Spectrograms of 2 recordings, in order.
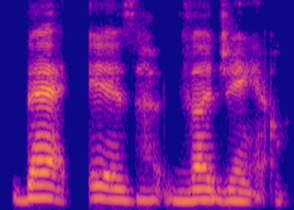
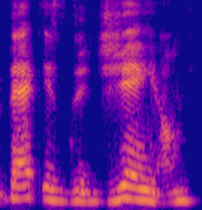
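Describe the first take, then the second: First: THAT IS THE JAM, slow, word by word; emphatic repeat. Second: Said in the usual way. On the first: Real, not acted. Livestreamer vouching for Jamaican castor oil, slowly emphatic. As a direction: set apart each word of "That is the jam".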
